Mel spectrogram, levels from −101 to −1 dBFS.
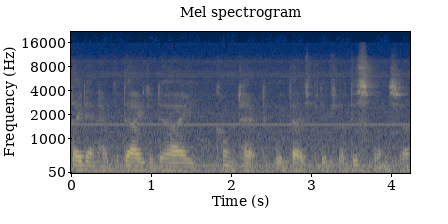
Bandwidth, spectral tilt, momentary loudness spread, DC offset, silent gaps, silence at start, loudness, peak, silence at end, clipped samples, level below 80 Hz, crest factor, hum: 19.5 kHz; -5 dB/octave; 8 LU; under 0.1%; none; 0 s; -38 LUFS; -22 dBFS; 0 s; under 0.1%; -56 dBFS; 16 dB; none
